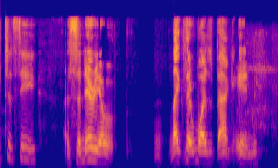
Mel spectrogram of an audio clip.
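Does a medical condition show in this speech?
Yes: cerebral palsy; cerebral palsy, wheelchair.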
